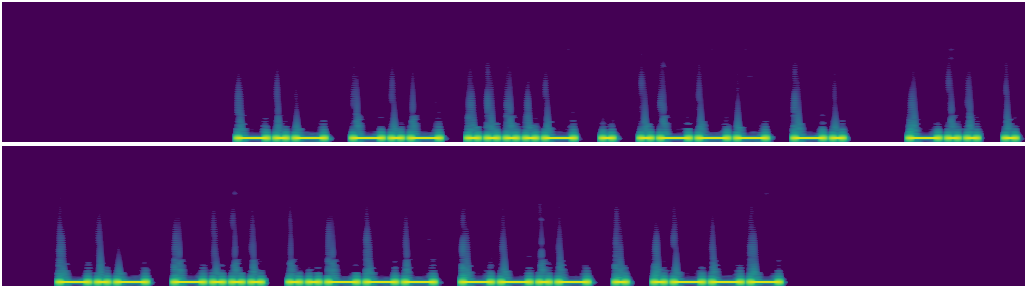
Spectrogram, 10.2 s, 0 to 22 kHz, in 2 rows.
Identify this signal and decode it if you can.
Morse code, heard as a keyed tone, about 25 wpm, 700 Hz. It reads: KK4EJN DE KB2QEJ
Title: USA Callsign DE Callsign 25wpm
